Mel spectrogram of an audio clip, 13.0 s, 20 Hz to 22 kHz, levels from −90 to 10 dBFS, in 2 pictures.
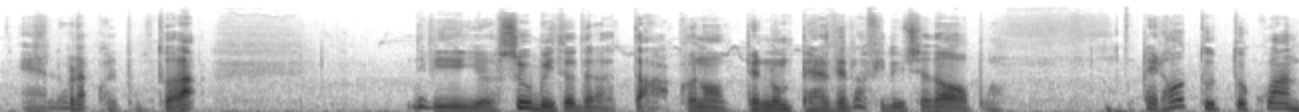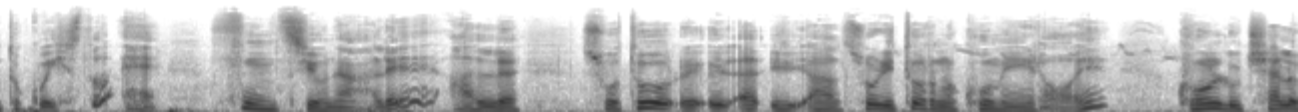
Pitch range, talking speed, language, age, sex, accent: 125-195 Hz, 150 wpm, Italian, 30-49, male, native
